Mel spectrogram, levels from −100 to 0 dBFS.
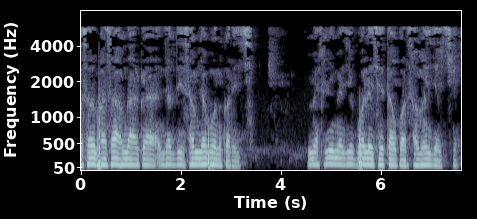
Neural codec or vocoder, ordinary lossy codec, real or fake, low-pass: none; MP3, 24 kbps; real; 7.2 kHz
